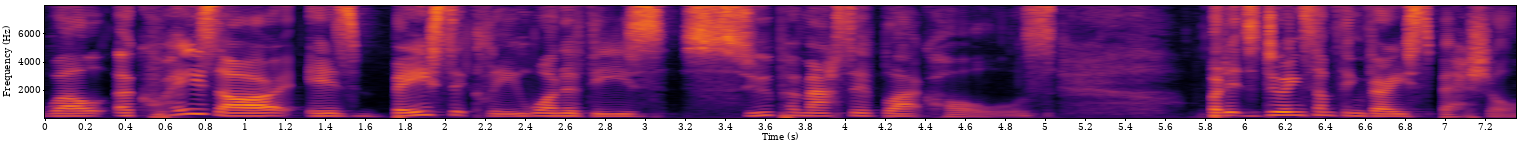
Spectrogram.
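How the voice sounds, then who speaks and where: Someone with a British accent speaks at a moderate pace with ordinary pitch variation. The recording is very clean and dry, close with no echo, over a silent background. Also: woman, medium pitch for a woman. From UK. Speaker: professor. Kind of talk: public lecture.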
